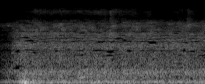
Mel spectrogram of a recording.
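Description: Handheld flamethrower firing a jet of burning fuel: a low whump about a quarter second in as a fresh burst lights, then a steady rushing noise of the flame.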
